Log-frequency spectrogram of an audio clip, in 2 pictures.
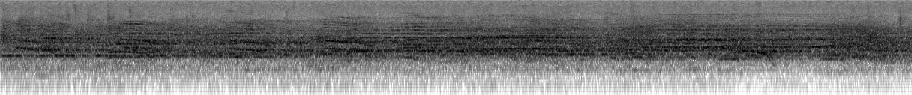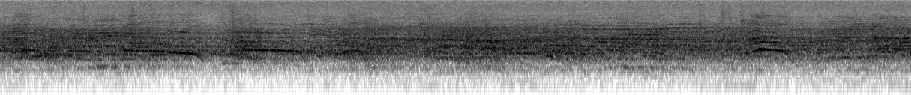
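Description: Very faint spectators cheering and yelling on the swimmers, with scattered short rising and falling shouts over a low hubbub.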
